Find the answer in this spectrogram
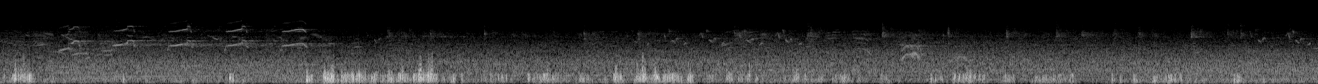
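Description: Gusts of wind buffeting the microphone, with a bird calling a quick series of about six short high chirps in the first few seconds and one faint call about nine seconds in.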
